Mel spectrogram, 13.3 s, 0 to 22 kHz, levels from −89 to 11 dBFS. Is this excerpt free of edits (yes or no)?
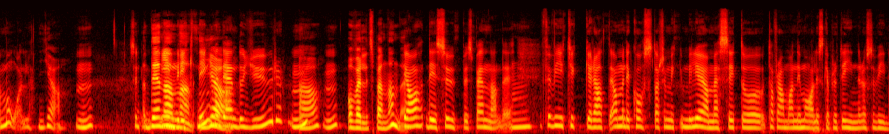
no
